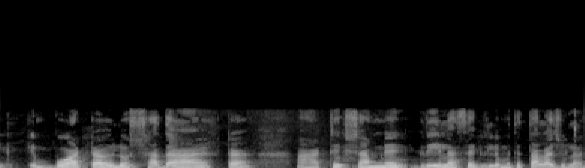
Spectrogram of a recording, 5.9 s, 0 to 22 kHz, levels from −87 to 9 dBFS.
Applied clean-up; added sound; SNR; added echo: neural mask model RNNoise.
